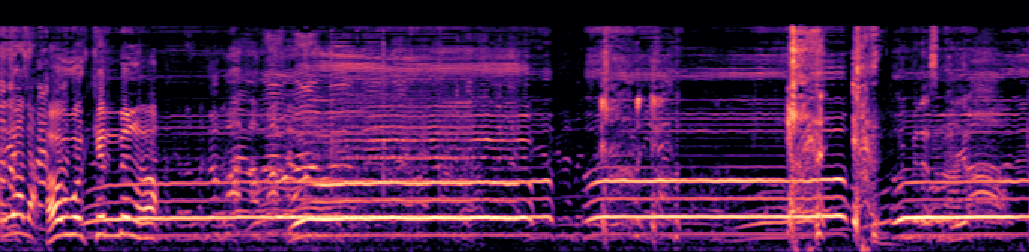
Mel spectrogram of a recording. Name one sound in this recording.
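Men chant and sing loudly, holding long notes.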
